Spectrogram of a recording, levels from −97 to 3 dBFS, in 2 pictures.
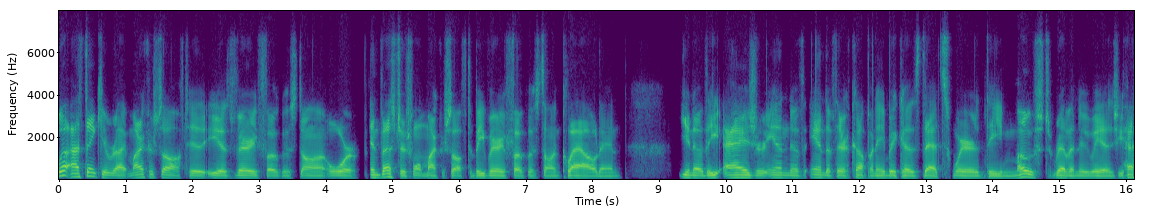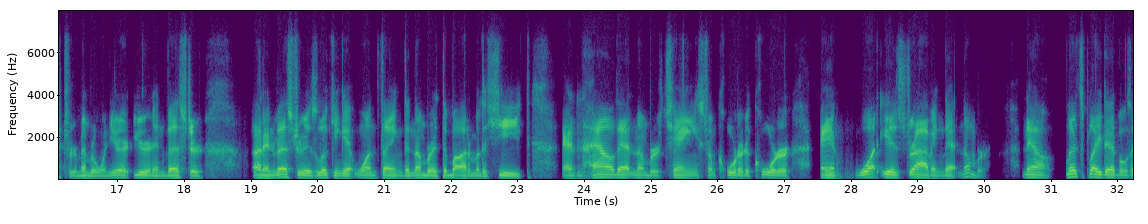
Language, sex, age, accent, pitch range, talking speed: English, male, 30-49, American, 100-115 Hz, 150 wpm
